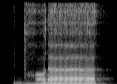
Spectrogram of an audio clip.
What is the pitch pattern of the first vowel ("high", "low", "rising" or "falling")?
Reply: rising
